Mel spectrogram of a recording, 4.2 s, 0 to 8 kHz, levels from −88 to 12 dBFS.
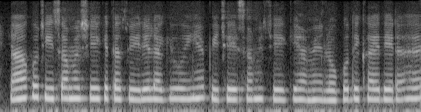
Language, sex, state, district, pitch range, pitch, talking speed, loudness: Hindi, female, Chhattisgarh, Korba, 235-255 Hz, 245 Hz, 270 wpm, -14 LUFS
